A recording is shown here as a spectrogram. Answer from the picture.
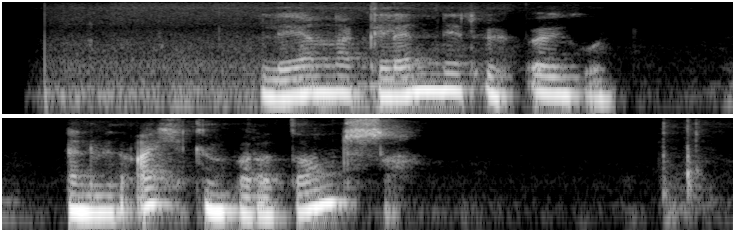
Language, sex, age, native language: Icelandic, female, 30-39, Icelandic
